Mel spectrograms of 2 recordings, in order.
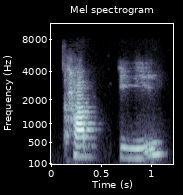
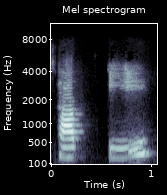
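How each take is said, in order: No difference in how they are said.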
